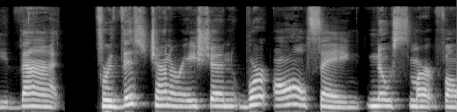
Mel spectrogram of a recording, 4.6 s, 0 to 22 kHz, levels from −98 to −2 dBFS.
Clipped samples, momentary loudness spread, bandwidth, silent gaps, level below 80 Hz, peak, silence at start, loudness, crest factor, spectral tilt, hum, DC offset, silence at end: under 0.1%; 4 LU; 17 kHz; 0.65-0.95 s; -60 dBFS; -6 dBFS; 0 s; -19 LUFS; 14 dB; -4.5 dB/octave; none; 0.2%; 0 s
